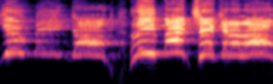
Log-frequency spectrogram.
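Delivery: mock very high, shrill, tearful child's scream. Retelling how one of the kids screamed at the dog, retelling a child screaming. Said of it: "screaming at the top of his lungs".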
